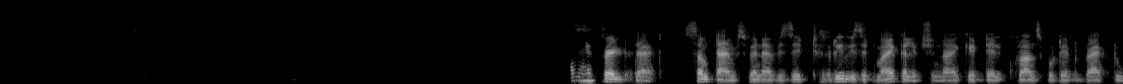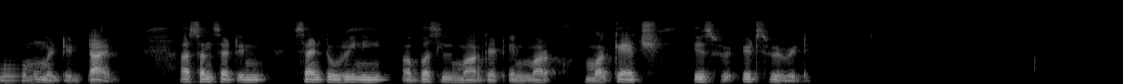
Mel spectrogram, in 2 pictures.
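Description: At 1.12 to 1.29 s a call audio freeze leaves about 0.14 s of near-silence: the last sound is carried on only briefly before dropping out. The likely cause is packets held up and a jitter buffer running empty. Nothing is lost afterwards, and the sound resumes exactly where it stopped, which is what separates it from a packet loss burst.

From 7.04 to 8.78 s a jitter buffer speed-up plays the speech at about 109% speed. Roughly 150 ms is trimmed in pitch-period slices to cut excess delay. The pitch stays the same while the pace hurries, so this is not a skip, which would leave a single audible jump.

A second call audio freeze at 11.28 to 11.47 s behaves differently. The last sound is held as a fading continuation for about 0.16 s instead of falling silent, but again the speech picks up with nothing missing.

Just after, at 11.55 to 11.58 s, a skip ahead removes roughly 70 ms and splices the two sides almost directly. 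The result is an abrupt jump in the speech rather than a held buzz or a gap.

From 11.68 to 13.08 s a jitter buffer slow-down runs the speech at 95% speed, adding 76 ms by repeating pitch periods to rebuild reserve. Sounds are drawn out at unchanged pitch, the opposite of the earlier speed-up, with no single identifiable stutter.

At 14.19 s a repeated buffer plays one 10 ms block twice. The hard join at the repeat is so short that it comes across as a click or brief buzz, not the audible stutter that a longer buffer would produce.

At 15.69 to 15.76 s a burst of packet loss leaves a 58 ms gap filled with a decaying continuation of the last sound, and then resumes about 60 ms further on. Unlike a freeze, that stretch of speech is simply gone.

Throughout, the G.722 call path at 64 kbps leaves nothing above 8 kHz.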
